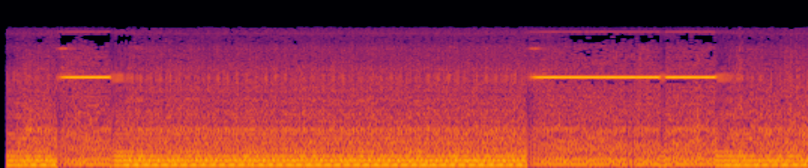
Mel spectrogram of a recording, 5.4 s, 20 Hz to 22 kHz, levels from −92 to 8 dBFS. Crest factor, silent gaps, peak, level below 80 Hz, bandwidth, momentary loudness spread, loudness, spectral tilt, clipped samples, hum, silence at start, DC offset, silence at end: 10 dB; none; 0 dBFS; -36 dBFS; 11.5 kHz; 8 LU; -10 LUFS; -5 dB/octave; under 0.1%; 60 Hz at -20 dBFS; 0.05 s; under 0.1%; 0 s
